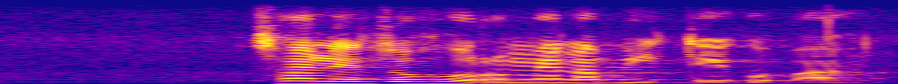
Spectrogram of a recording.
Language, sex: Tswana, male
